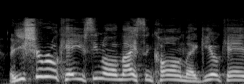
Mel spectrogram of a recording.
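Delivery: high-pitched, retold worried check-in; anxious questioning. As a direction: act out pressing a too-calm partner for reassurance. Anxiously questioning too-calm partner.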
